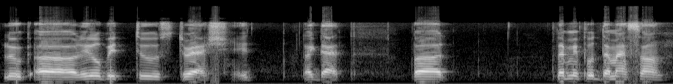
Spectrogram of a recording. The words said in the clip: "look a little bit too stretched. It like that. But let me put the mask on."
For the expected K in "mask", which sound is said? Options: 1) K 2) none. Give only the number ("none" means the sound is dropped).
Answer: 2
